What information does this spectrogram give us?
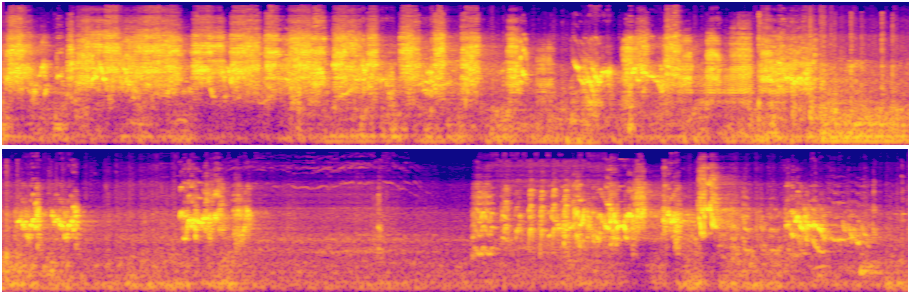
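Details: Budgerigar breeding pairs giving a continuous flock chatter of harsh, scratchy chirps and warbles, rapid and overlapping, fading to near quiet for a few seconds before the busy twittering resumes.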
